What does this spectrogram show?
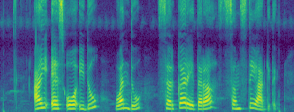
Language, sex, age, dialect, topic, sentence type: Kannada, female, 18-24, Mysore Kannada, banking, statement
